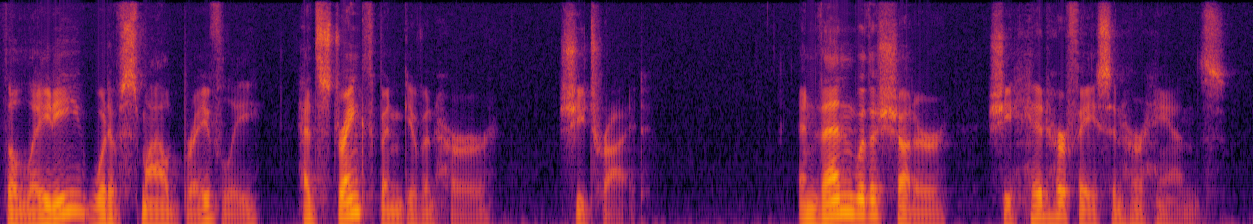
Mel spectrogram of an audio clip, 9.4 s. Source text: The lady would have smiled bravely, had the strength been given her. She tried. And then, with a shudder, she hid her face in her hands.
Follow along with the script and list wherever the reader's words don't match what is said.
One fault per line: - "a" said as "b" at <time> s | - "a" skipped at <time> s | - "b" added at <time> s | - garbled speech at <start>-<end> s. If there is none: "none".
- "the" skipped at 2.4 s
